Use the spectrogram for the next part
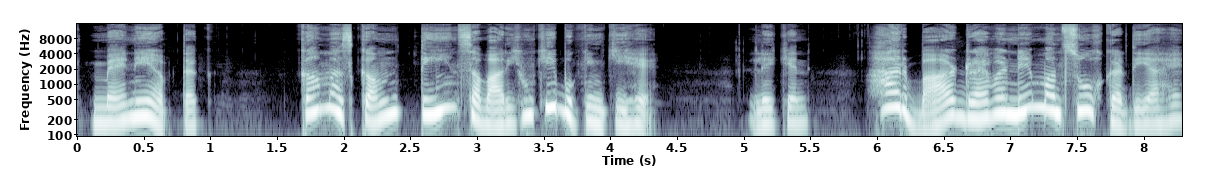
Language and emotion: Urdu, sad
